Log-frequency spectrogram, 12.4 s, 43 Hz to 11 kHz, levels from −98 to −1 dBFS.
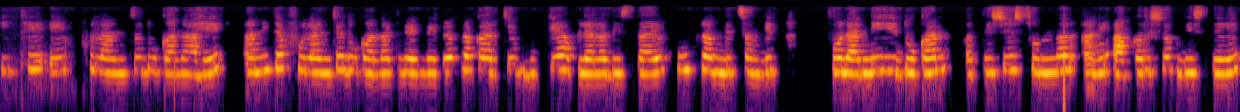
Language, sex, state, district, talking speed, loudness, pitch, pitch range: Marathi, female, Maharashtra, Dhule, 120 wpm, -23 LUFS, 315 Hz, 300-335 Hz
